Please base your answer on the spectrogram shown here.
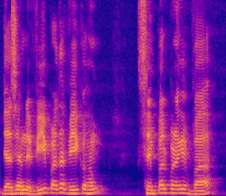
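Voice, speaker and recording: Bright-voiced man teaching sounds. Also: on the high side. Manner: patient, repeats each sound slowly for the learner. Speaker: pronunciation teacher. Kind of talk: explaining a lesson.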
